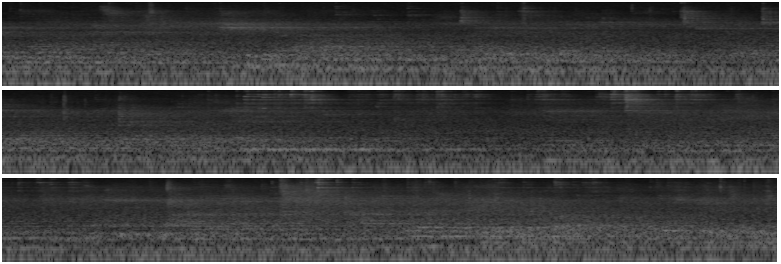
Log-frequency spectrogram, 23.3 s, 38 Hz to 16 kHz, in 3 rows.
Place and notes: near one of the main entrance gates.
(geek note: SD702 audio technica BP4025)
Berlin, Germany, March 2012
